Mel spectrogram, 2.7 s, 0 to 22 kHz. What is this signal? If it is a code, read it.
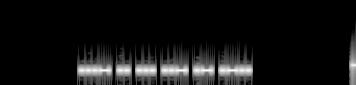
Morse code, heard as a keyed tone, about 48 wpm, 700 Hz. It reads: VISUAL
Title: Sets of 5 Words Encore - New Word Drill - 50wpm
